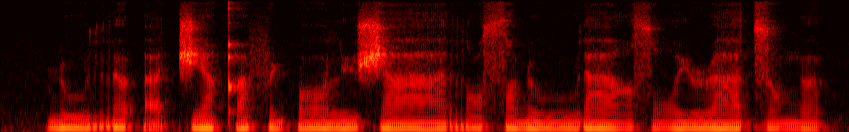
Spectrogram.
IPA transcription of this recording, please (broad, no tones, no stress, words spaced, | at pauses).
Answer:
ɳurʌʔa̰ t͡ʃeqʼəfəɳ ʔɔly ʃaːrɔsˤe ɳuːɾaːsˤyː ɹad͡zɔŋʌ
